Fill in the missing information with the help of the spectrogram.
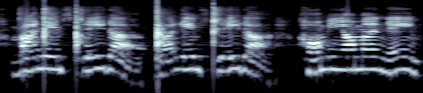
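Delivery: high, loud, slow hammed-up protest; mock indignant Jada. Recapper mocking Jada's loud protest over her name. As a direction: drag it out, loud and offended. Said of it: "And Jada's like".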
